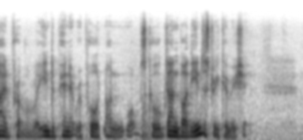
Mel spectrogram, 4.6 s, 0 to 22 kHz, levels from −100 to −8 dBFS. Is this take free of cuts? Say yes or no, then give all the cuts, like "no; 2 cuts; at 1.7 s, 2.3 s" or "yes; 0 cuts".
no; 2 cuts; at 1.5 s, 2.5 s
